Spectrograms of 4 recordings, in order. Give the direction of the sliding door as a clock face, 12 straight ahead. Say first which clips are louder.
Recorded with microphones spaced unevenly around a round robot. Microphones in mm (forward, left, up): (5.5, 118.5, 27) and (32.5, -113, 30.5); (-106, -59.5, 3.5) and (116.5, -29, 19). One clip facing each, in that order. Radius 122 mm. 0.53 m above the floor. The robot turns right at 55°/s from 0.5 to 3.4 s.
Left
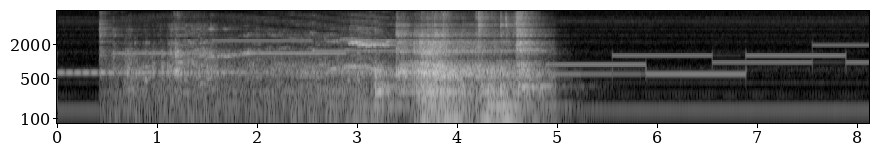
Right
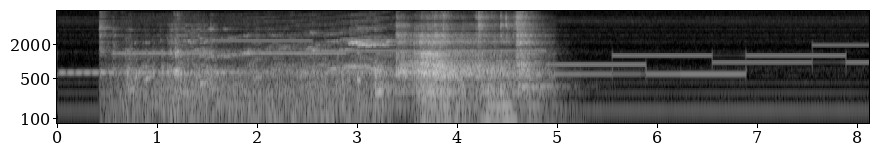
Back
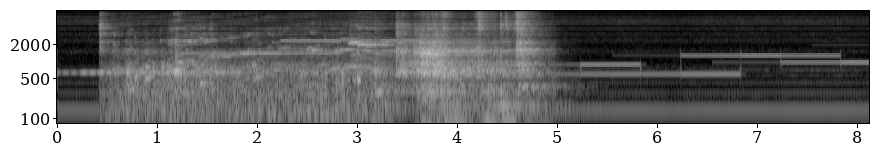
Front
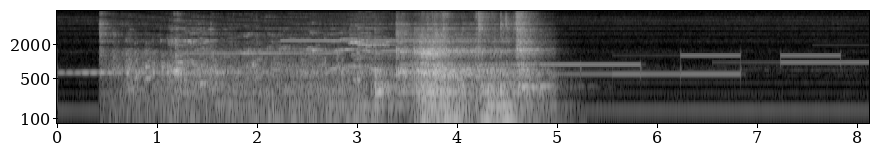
Right 4 dB, back 3 dB; 4 o'clock.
